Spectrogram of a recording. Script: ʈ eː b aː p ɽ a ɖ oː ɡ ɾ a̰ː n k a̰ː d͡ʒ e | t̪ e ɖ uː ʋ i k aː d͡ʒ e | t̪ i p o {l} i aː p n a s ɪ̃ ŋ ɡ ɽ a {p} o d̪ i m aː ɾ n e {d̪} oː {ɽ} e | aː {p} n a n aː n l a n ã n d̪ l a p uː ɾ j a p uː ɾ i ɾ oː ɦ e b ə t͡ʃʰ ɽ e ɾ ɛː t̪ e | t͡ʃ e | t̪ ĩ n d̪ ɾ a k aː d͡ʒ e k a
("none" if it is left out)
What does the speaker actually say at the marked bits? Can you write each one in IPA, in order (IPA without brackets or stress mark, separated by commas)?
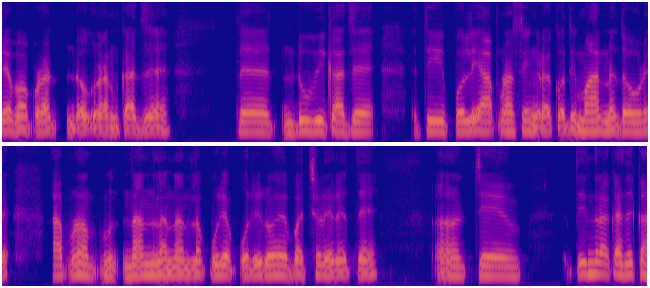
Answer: l, k, d̪, ɽ, p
